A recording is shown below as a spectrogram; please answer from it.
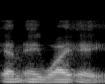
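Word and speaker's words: माया: something it's in sanskrit it's spelled m-a-y-a and the two a's are long so it's pronounced maya and literally in sanskrit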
